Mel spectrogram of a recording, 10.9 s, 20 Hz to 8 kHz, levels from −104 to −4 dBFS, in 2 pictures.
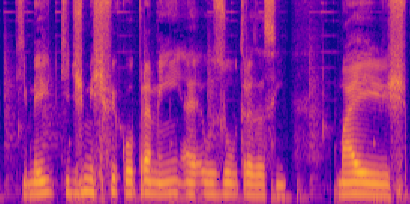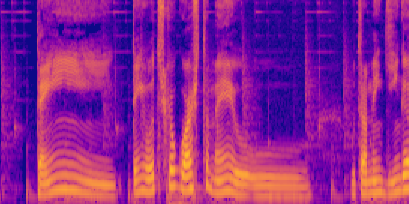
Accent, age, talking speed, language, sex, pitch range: Brazilian, 20-39, 120 wpm, Portuguese, male, 115-155 Hz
